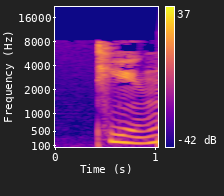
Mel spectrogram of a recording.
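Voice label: "ting", Mandarin Chinese pinyin, third tone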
